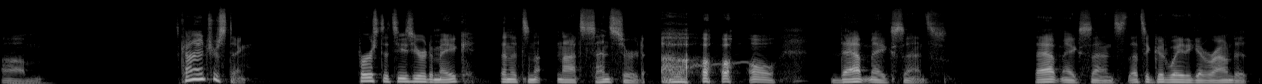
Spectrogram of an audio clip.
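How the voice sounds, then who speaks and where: A man hosting a live reaction stream, chatting casually, reading chat messages aloud, with frequent ums and soft chuckles. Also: on the low side, expressive, measured pace, pauses often, no echo, clean studio sound. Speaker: host reacting to videos live.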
